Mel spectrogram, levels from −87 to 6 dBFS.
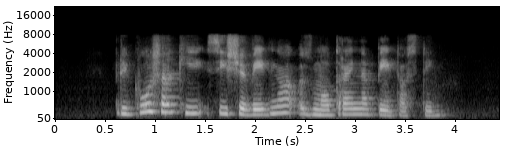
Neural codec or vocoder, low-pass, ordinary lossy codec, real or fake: codec, 16 kHz, 1 kbps, X-Codec, HuBERT features, trained on LibriSpeech; none; none; fake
